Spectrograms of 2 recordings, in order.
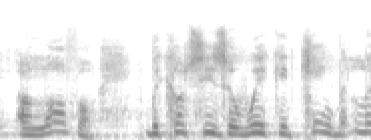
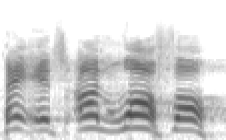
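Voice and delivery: loud, high accusing yell; 11 semitones higher, 17 dB louder than usual. Acted. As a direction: call him out across the courtyard. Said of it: "he's yelling out John the Baptist".

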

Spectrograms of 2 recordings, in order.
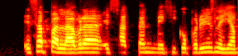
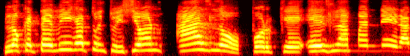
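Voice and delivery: expressive imitation; 5 semitones higher, 5 dB louder than usual. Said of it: "es como muy expresivo".

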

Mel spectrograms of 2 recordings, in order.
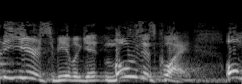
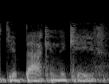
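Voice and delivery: hushed whisper; 10 semitones lower, 6 dB quieter than usual. Acted. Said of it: "He says".

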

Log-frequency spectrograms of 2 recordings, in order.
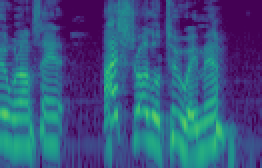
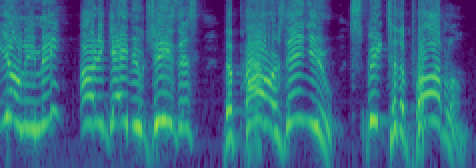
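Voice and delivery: high, insistent voice of God; insistent exhortation; 7 semitones higher, 3 dB louder than usual. Acted. Preacher voicing God to believers, insistent exhortation. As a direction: press each phrase home in a raised voice. Acts out God's impatient reply.

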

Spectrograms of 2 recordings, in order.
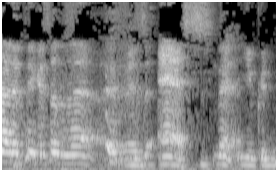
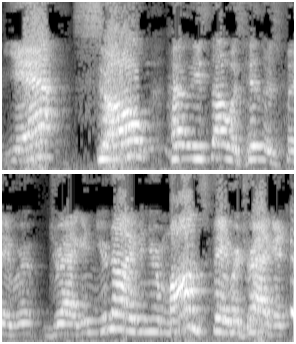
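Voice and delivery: smug comeback; 5 semitones higher, 6 dB louder than usual. Pretend. Voicing the dragon's comeback.

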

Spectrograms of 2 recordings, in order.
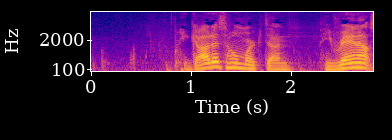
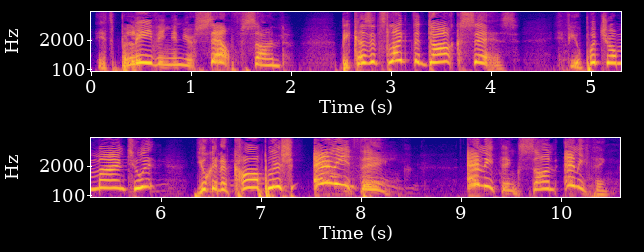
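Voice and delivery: high-pitched mom pep talk; high, emphatic mock-motherly encouragement; Froggy's inspirational mom. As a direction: preach self-belief in a high voice.

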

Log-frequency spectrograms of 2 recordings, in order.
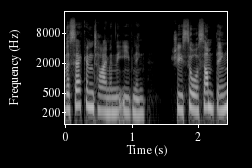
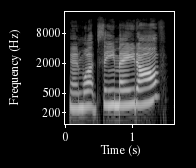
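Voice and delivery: patient; 3 semitones higher, 9 dB louder than usual. A narrator's reading. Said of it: "Ray asked patiently".

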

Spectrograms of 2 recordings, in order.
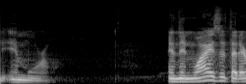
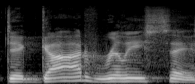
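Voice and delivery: slow emphatic reading; 3 semitones higher, 3 dB louder, much slower than usual. Shown as a demonstration. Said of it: "read that with me".

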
